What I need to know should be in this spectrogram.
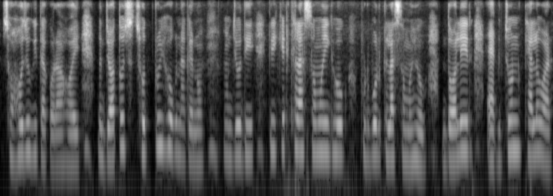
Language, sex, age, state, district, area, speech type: Bengali, female, 45-60, West Bengal, Jhargram, rural, spontaneous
